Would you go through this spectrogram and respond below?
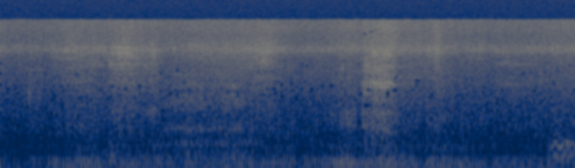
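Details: Abyssinian cat during morning snuggles with its owner, purring softly; a quiet, continuous low rumble that swells and fades in slow breathing cycles, with faint rustling above it.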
